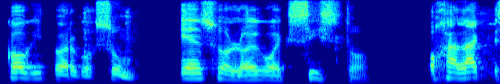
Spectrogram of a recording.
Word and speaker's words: cogito ergo sum: debe llevar a cabo una palabra en latín que se pronuncia cogito ergo stump cogito ergo sum pienso luego existo ojalá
